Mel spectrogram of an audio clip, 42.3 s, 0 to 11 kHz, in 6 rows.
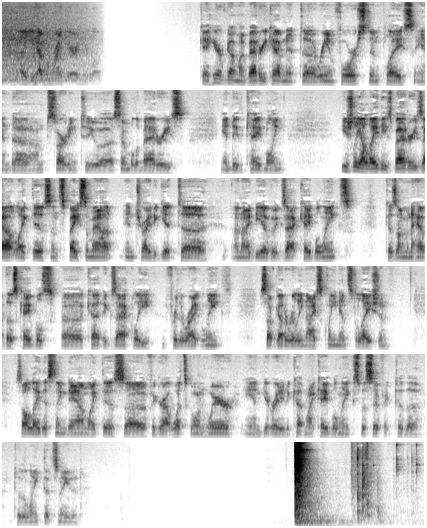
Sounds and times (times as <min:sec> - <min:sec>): Speech: 0:00.3 - 0:01.8, 0:03.3 - 0:11.8, 0:12.7 - 0:27.7, 0:28.4 - 0:36.7
Inside, small room: 0:02.4 - 0:37.6.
